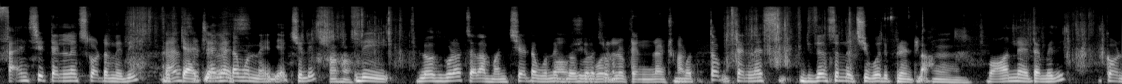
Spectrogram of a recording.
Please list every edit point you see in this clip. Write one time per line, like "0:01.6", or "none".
none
